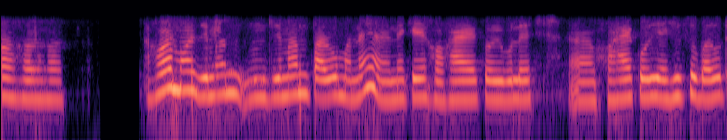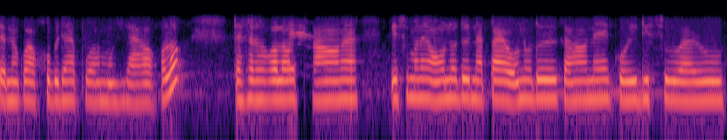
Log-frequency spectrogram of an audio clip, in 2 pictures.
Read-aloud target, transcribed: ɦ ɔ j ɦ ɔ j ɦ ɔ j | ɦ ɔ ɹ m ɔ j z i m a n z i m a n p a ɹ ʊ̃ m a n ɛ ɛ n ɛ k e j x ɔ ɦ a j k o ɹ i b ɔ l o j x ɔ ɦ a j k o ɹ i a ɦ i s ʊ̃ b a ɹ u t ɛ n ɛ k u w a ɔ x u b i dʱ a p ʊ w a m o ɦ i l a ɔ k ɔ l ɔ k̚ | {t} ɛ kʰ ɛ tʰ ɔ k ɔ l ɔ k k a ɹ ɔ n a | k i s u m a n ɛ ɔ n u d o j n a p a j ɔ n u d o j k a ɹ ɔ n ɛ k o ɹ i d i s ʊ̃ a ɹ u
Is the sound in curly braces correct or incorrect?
correct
